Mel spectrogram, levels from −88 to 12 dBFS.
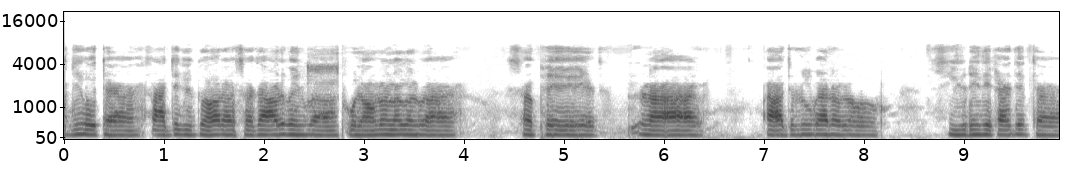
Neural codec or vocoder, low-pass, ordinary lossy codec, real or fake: codec, 16 kHz, 2 kbps, FreqCodec, larger model; none; none; fake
